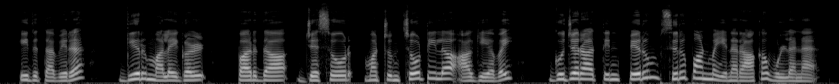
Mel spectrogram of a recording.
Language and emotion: Tamil, neutral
